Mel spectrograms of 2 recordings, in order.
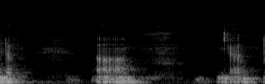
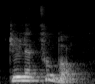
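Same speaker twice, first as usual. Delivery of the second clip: high, quick imitation of the patient; mimicking the patient's African accent lightly; patient's question; 10 semitones higher, 4 dB louder than usual. Patient asking nurse mid-procedure, lightly imitated.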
